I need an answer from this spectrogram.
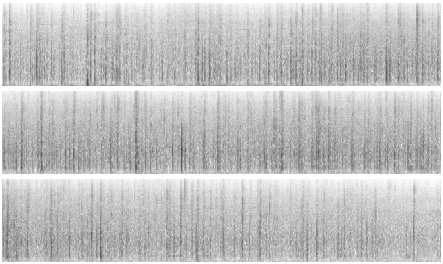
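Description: Steady rain falling on a tent, with many sharp individual drop hits ticking through the steady hiss of the rain.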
